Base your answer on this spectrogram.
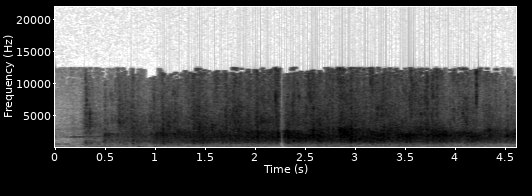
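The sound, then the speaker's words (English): Audience applause in a conference session on Microsoft search display templates: steady, dense clapping that swells after a quiet start and holds loud and even to the end, with a brief dip midway. “Yay! I can't take your applause for that because I don't work for Microsoft.”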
